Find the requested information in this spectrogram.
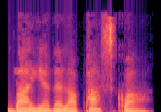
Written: Valle de la Pascua

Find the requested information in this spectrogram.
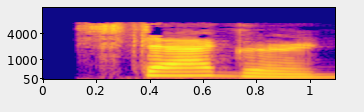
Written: staggard

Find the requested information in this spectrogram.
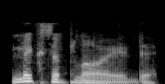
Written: mixoploid

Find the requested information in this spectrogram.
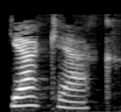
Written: yak yak

